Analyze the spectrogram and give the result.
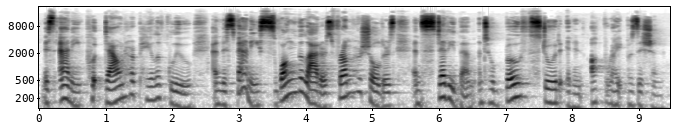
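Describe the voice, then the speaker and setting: A woman narrating a children's story in an expressive storytime style. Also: sits low, a little slow, few pauses. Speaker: storytime reader.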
